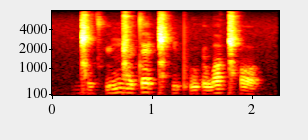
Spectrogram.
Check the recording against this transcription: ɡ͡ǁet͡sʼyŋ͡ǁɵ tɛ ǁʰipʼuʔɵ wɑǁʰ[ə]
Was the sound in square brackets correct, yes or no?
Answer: no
